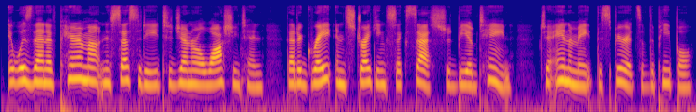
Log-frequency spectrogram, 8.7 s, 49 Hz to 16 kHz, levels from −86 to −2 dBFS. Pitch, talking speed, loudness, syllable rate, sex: 215 Hz, 170 wpm, -19 LUFS, 5.5 syllables/s, female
